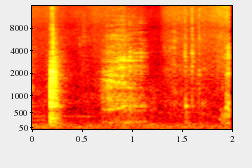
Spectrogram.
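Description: Handling noise: a sharp knock, then a short dry scrape of something being rubbed or slid against a hard surface.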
